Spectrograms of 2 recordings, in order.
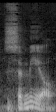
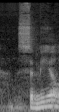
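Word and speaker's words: Ksamil: adjoins it which is called Samuel which is actually spelled with a K Samuel is a huge Retreat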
